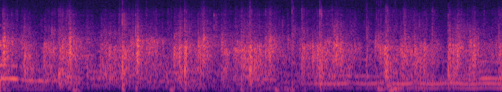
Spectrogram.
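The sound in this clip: Applause from a church audience welcoming a preacher to the pulpit: steady, dense clapping throughout, with a voice faintly over it.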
